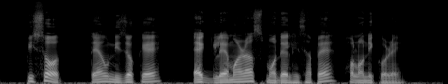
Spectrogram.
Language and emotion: Assamese, neutral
